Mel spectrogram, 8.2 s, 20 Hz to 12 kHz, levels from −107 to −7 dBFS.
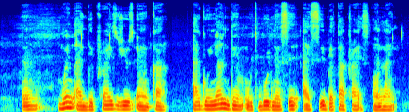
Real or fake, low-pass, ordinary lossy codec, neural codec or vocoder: real; 10.8 kHz; none; none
